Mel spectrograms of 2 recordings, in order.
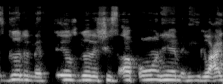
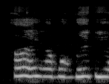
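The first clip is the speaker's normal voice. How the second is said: put-on very high sugary girlish voice; 10 semitones higher, 7 dB quieter than usual. Retelling how a reality show contestant acted: imitating Olivia as a sweet girl. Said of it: "the real sweet girl".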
